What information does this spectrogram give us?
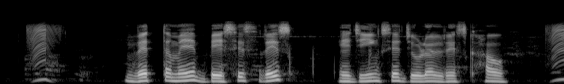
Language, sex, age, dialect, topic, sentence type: Bhojpuri, male, 25-30, Western, banking, statement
